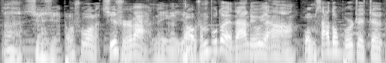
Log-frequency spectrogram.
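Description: A man's voice: medium pitch, lively intonation, fast, loud music behind the voice. Blunt, joking man with a mid-range voice. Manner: blunt, joking, stammering repetitions. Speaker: podcast co-host. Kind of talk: casual chat.

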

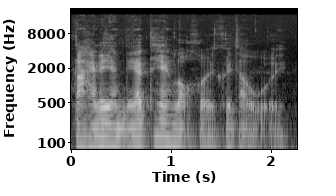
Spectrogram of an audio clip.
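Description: A man speaks in a low-pitched voice as a podcast co-host. He chats casually, with a measured, explanatory way of talking. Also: fairly even intonation, creaky, a little hiss or hum. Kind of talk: casual chat.

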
